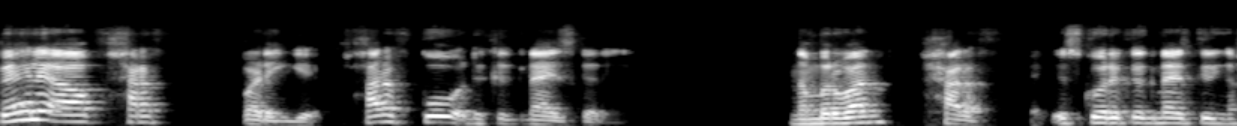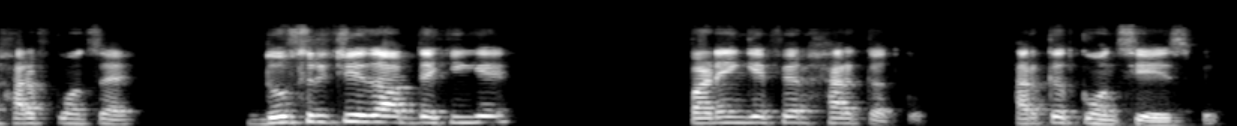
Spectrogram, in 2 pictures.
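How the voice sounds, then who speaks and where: A man teaching a recorded Tajweed lesson, patiently asking questions and answering them himself, and drawing out the example sounds slowly. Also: a little high, expressive, bright, forceful tone. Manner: patient, asks and answers his own questions. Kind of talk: recorded online lecture.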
